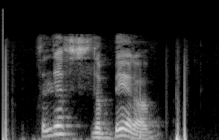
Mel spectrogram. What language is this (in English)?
Kabyle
